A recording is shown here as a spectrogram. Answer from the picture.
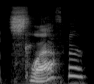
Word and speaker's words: Slaughter: us to think yeah actually pronounced laughter slafter yeah like laughter yeah SLA laughter um as far as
